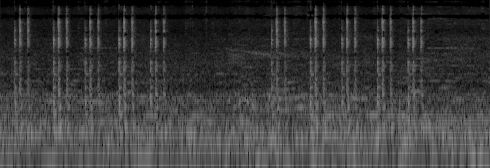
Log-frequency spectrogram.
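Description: Video slot machine spin sounds: quick electronic clicks as the reels spin and stop, in two runs with a pause of about a second between them, over a steady low hum.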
